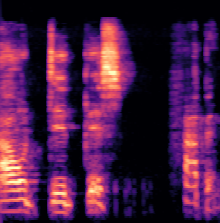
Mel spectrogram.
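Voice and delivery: high, squeaky voice with a creak. Retelling a frail old mother in bed turning to the speaker, squeaky voice. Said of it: "she squeaks out".

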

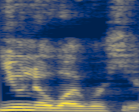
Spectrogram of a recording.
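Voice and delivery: put-on aggressive tone. Speaker recalls men at their residence door speaking, imitating an aggressive tone. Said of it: "in a very aggressive tone".

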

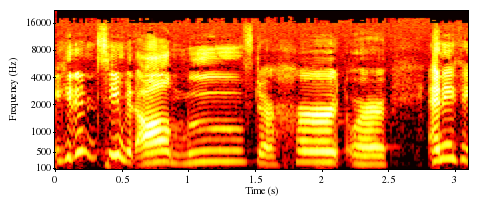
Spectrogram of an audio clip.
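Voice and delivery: normal talking voice

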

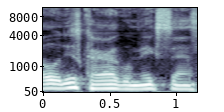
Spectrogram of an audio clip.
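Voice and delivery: ordinary talk, nothing marked

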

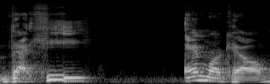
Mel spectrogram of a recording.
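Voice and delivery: slow voice, breaking and cracking. Talking about a narrative planned for a reunion, the speaker's voice cracks: voice cracking. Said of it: "my voice just cracked".

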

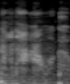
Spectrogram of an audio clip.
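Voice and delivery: hushed whisper. Recalling asking to go somewhere as a child while a parent was on the phone, whispering. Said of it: "Just whispering".

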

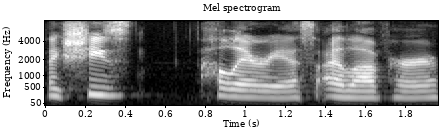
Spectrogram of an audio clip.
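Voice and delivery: ordinary talk

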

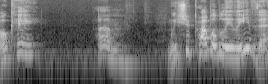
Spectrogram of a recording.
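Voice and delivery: meek, high, wide-ranging, timid squeaky goblin voice.

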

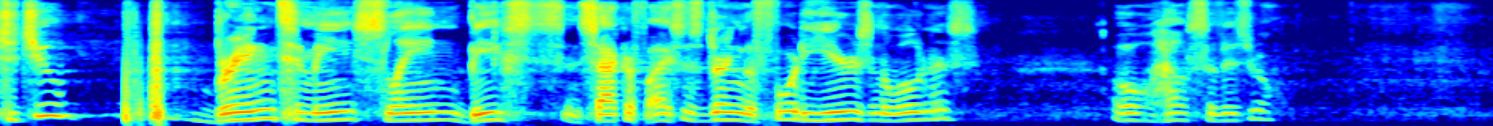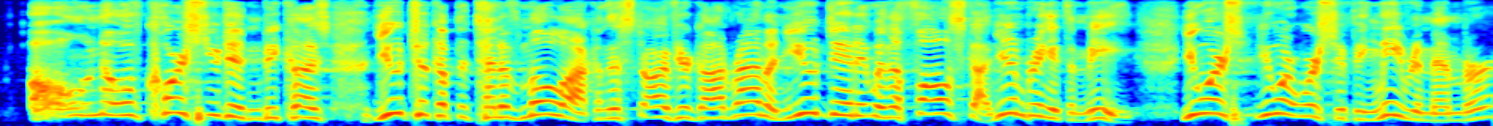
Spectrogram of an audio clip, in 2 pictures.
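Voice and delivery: mocking, dripping, heavy sarcastic rebuking tone. Reading God speaking to Israel from scripture, sarcastic. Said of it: "It's just dripping with a sarcastic response".

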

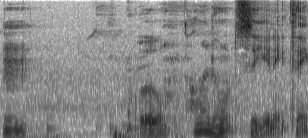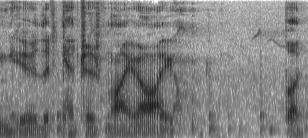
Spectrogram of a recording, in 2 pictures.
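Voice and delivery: muffled speech through a mouthful of food. Looking over the items on offer, the speaker comments while talking with mouth full. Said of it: "Why the hell are you talking like that?".

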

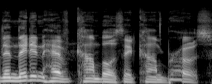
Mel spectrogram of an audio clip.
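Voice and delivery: voice cracking and breaking midway. In a casual back-and-forth, voice cracking midway. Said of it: "my voice cracked in the middle of that".

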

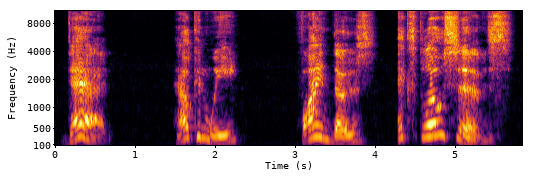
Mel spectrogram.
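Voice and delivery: stilted, choppy reading with erratic inflection and awkward pauses. Mocking the son's voice acting: awkward pauses, inflections all over. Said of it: "he can't read three, like, words without pausing awkwardly, and his inflections are always all over the place. It's like".

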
